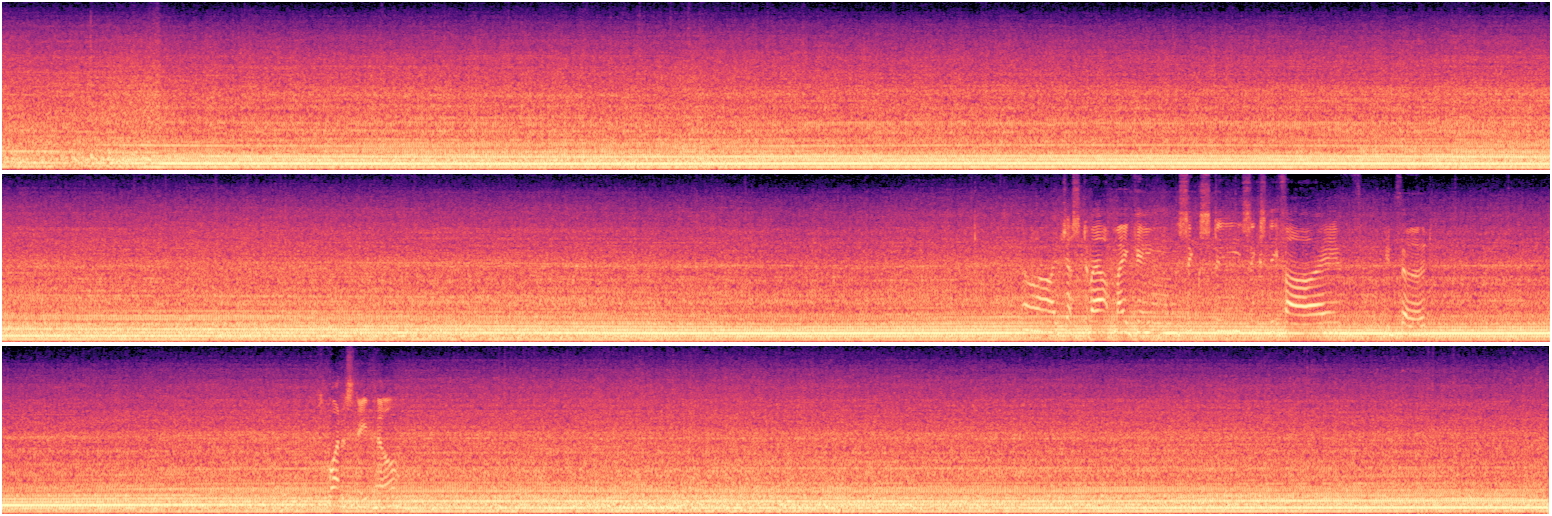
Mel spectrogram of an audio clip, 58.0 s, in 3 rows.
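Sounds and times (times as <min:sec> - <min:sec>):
road noise: 0:00.0 - 0:58.0.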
